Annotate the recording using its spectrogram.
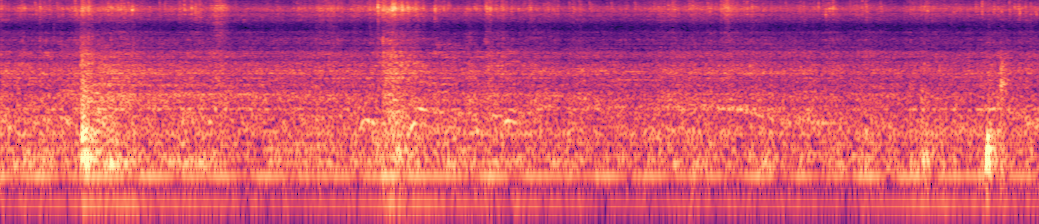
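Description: Kitchen faucet running steadily into a part-filled sink basin. A few light knocks come through, about a second in, around four seconds in and near the end.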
